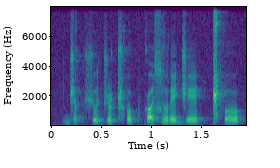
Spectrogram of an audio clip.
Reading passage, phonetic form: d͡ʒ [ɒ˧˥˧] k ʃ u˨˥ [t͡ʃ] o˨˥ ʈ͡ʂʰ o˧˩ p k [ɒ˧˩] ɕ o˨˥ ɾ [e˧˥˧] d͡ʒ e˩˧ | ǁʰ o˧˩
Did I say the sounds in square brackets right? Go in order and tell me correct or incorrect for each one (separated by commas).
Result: incorrect, correct, correct, correct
